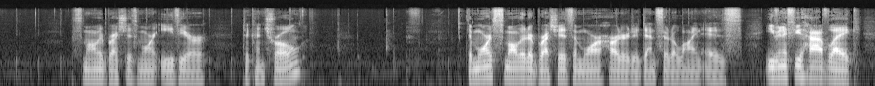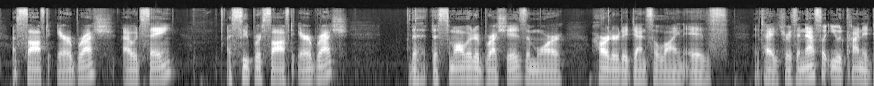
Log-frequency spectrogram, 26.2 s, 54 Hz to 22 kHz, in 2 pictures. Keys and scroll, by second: 5.0 alt+space, 10.8 alt+space, 18.2 alt+space.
